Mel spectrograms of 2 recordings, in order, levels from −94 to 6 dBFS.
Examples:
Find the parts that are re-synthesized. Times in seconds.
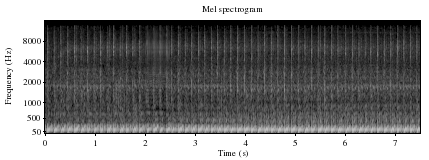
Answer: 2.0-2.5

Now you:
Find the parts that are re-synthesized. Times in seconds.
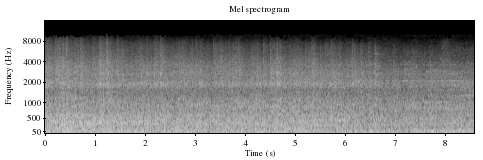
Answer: 2.5-3.0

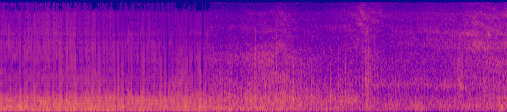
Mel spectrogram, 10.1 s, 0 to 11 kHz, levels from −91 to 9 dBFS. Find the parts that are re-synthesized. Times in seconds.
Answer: 0.0-4.2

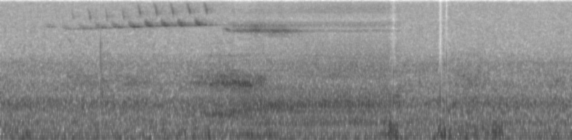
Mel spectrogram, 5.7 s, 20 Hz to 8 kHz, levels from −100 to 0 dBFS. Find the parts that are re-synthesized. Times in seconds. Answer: 2.3-4.0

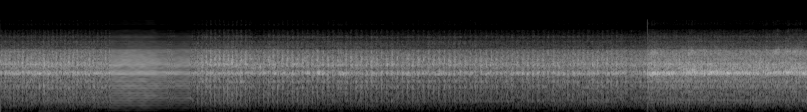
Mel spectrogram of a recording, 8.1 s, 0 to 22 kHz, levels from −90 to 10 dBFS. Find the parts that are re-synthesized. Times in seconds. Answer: 1.1-1.9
